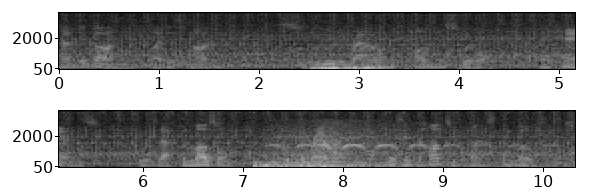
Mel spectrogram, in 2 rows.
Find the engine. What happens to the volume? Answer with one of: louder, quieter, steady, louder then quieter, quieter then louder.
steady.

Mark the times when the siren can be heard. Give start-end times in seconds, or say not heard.
7.2-10.2.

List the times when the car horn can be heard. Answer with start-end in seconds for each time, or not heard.
2.5-3.1, 7.0-7.9.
